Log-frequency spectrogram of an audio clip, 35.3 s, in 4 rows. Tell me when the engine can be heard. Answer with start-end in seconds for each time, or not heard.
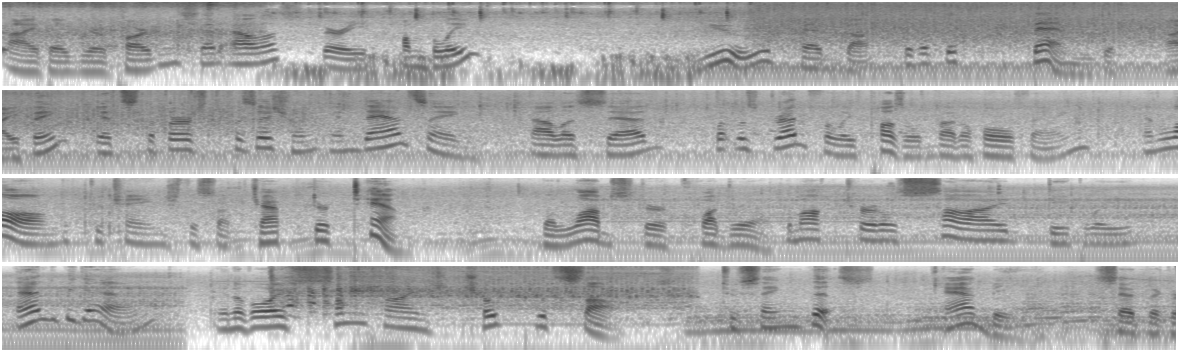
4.8-35.2.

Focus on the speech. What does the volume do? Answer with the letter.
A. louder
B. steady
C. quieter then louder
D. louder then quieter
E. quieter
B.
